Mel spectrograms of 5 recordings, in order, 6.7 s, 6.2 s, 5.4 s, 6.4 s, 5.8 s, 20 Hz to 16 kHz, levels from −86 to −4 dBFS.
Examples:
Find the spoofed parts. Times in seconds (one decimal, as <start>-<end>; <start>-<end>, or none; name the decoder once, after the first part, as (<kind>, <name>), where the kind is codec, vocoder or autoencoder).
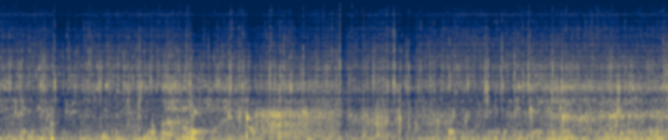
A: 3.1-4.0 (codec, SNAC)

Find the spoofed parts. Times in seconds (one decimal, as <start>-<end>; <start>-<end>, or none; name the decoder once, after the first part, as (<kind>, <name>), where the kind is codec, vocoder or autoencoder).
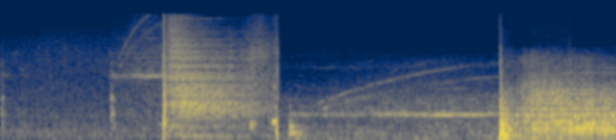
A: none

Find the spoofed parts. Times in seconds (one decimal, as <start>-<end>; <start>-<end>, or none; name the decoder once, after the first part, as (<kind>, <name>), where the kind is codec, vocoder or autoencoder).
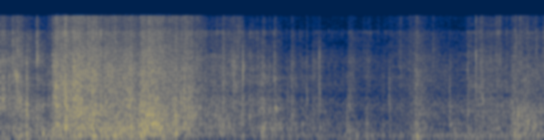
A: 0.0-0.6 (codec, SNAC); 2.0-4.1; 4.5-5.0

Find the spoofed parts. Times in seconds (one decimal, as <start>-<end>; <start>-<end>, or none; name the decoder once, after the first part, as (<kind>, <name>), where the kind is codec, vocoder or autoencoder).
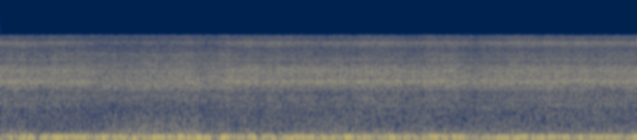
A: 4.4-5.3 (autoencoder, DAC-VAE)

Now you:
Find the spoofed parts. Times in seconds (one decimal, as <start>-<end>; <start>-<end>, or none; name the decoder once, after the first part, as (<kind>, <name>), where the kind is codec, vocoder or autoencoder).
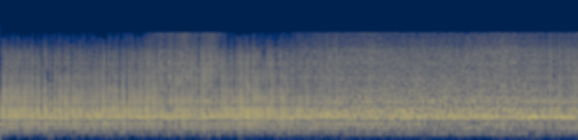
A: 0.0-3.4 (vocoder, BigVGAN v2); 5.3-5.8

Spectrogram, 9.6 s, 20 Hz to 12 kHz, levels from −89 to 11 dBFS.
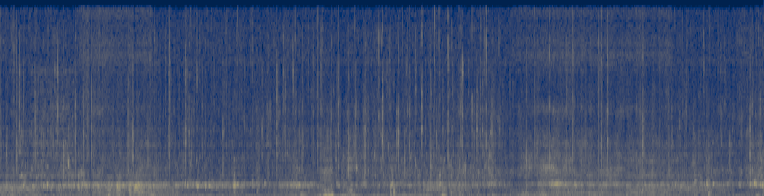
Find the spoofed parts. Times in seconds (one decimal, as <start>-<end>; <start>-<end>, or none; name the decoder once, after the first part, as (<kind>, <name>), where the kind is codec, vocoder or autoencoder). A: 1.0-1.9 (codec, SNAC); 6.4-8.4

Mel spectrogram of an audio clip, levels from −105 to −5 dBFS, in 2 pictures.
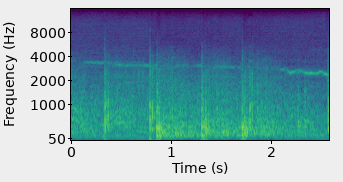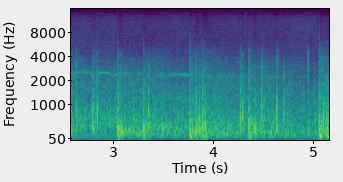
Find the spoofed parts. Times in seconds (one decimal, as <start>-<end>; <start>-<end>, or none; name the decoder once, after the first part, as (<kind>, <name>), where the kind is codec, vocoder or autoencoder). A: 0.0-2.9 (autoencoder, DAC-VAE); 3.4-5.2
